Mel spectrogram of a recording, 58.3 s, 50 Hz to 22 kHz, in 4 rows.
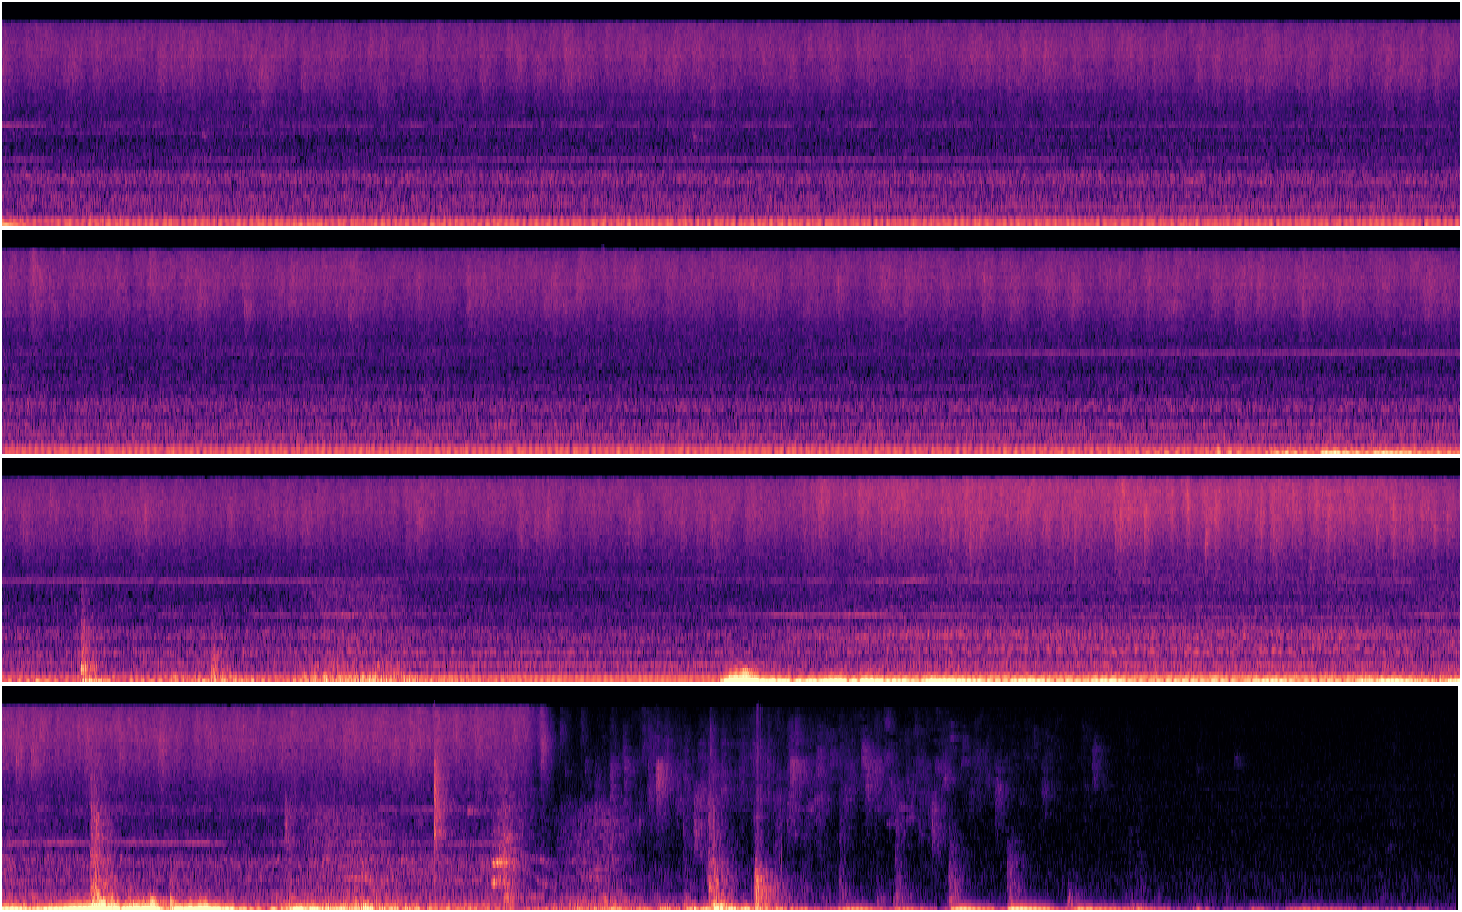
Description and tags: Sink Tap
My sink at home, recorded for a project for uni.
water, field-recording, sink-tap, project, running-water, sE2200a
